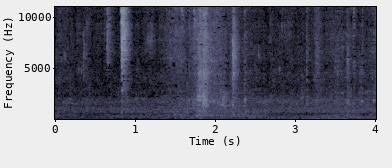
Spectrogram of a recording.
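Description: Near silence: room tone with a faint low hum and a couple of faint short clicks, around one and two seconds in.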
